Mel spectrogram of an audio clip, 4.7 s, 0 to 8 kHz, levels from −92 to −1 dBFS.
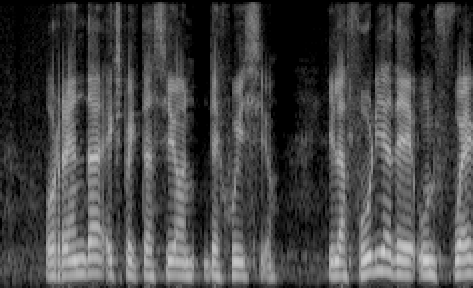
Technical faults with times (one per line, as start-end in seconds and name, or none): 1.92-2.08 background gated by the echo canceller
2.72-3.01 background gated by the echo canceller
3.46-3.53 echo leak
